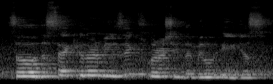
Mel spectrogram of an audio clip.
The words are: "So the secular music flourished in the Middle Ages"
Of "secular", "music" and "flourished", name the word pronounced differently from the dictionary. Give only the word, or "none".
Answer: flourished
